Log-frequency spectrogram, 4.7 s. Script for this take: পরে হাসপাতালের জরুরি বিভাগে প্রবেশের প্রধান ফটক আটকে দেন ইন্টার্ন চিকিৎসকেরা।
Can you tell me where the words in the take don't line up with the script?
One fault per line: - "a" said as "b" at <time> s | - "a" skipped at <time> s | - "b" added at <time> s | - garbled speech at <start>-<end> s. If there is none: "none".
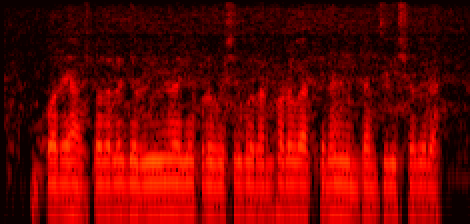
none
